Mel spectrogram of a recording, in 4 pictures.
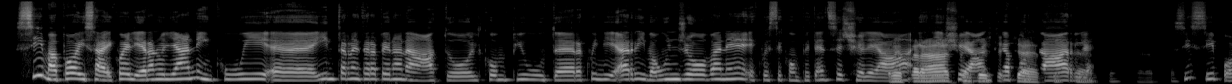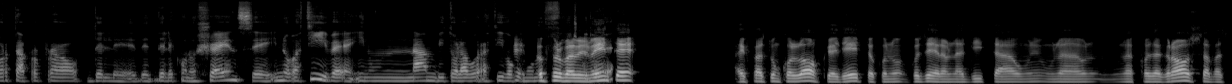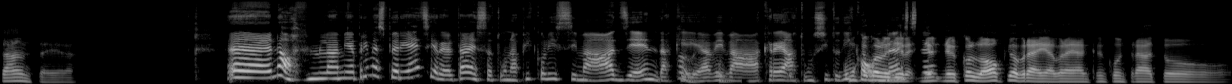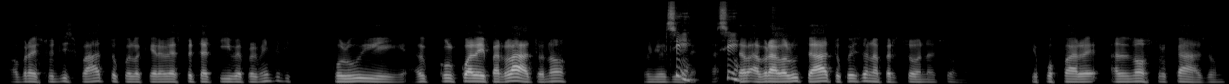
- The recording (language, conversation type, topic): Italian, podcast, Come hai scelto se continuare gli studi o entrare nel mondo del lavoro?
- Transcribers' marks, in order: tapping; unintelligible speech; drawn out: "incontrato"; "probabilmente" said as "probilmene"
